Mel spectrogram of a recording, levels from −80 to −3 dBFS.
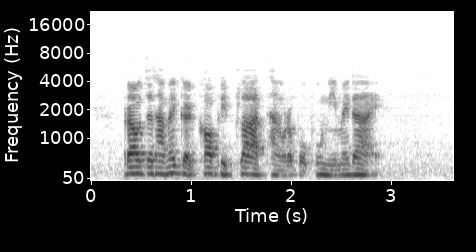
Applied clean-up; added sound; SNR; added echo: none; none; none; none.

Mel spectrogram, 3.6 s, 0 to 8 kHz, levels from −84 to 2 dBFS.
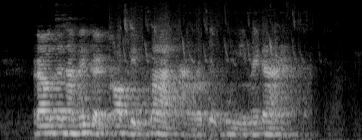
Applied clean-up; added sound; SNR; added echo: neural separator model SepFormer DNS4.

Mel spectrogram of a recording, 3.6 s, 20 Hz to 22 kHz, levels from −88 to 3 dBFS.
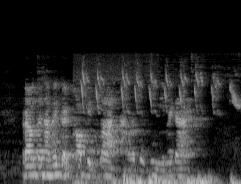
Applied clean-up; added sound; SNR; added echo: classical method WPE with log-MMSE.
